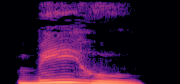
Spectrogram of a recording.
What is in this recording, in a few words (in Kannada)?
"ಭಾಹೊ", Kannada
